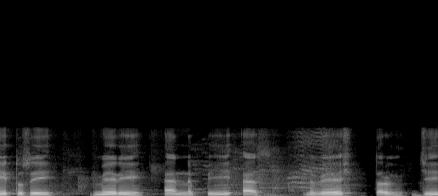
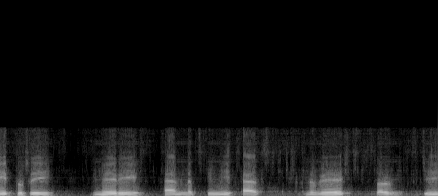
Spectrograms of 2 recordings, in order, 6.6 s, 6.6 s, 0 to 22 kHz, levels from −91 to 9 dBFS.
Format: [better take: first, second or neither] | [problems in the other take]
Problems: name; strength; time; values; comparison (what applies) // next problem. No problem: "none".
first | noise reduction (neural separator model SepFormer DNS4)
